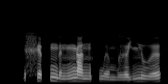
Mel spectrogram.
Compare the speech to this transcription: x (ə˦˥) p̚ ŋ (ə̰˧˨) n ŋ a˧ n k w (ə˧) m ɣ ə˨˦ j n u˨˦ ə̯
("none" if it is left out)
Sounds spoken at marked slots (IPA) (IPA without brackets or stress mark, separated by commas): ɛ˦˥, ə˨˦, ə̤˨˩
